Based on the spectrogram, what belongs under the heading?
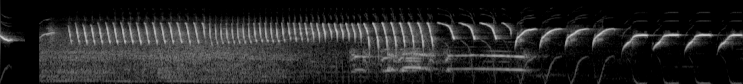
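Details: Caged canary singing as a training lure for young birds: a long rapid buzzy roll for about four seconds, then a string of crisp falling whistled notes repeated several times a second.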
